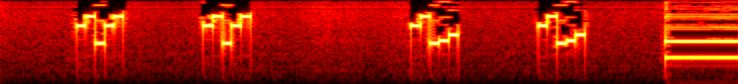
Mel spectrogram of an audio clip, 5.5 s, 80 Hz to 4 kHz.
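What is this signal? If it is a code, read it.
Five-tone selective call (ZVEI), heard as quick runs of five tones, tones of about 70 ms. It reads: 88288 88288 88235 88235
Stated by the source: ZVEI five-tone selective call 88289 received with an SDR.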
